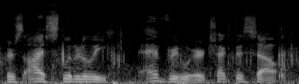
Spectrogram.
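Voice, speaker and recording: A man's voice: medium pitch, steady tone, normal speed. A man chatting casually and informally as he vlogs out and about, in plain-spoken everyday language. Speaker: vlogger. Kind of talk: casual outdoor vlog chat. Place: outdoors and in a car. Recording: clear outdoor and vehicle noise. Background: outdoor ambience, vehicle noise.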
